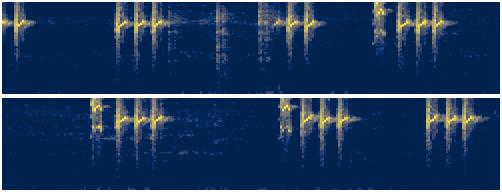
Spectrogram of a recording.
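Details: Cinereous tit (gelatik batu) recorded as a master lure that other birds answer. Regular groups of three or four sharp, high ringing notes, each led by a higher note, repeat about every two seconds over a quiet background.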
